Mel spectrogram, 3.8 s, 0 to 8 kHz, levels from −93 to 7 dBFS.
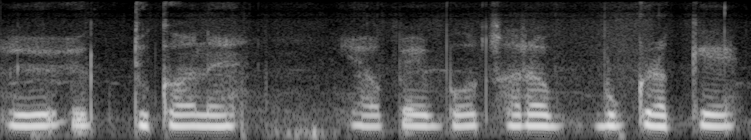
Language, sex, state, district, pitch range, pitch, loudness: Hindi, male, Arunachal Pradesh, Longding, 200-205 Hz, 205 Hz, -16 LUFS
